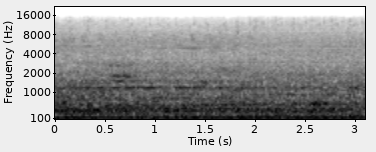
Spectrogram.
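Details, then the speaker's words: Jeep WJ Grand Cherokee 4.7 V8 idling after a shorter serpentine belt was fitted because of a worn AC compressor pulley bearing; charging and temperature are fine. Smooth, even low idle with no squeal or chirp. Normal idle. "So everything's working as it should. We just haven't got the horrific squealing."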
